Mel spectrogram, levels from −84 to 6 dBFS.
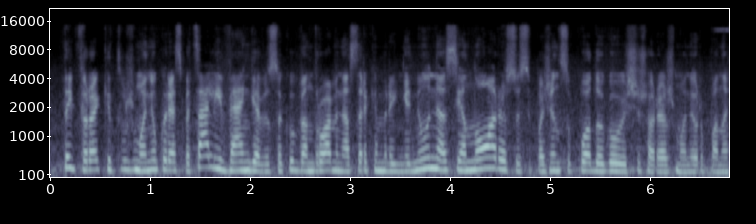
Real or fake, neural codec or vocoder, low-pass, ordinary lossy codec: fake; vocoder, 44.1 kHz, 128 mel bands every 256 samples, BigVGAN v2; 14.4 kHz; AAC, 64 kbps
